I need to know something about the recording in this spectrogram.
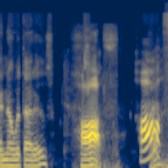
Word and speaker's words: Hoth: Hoth?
